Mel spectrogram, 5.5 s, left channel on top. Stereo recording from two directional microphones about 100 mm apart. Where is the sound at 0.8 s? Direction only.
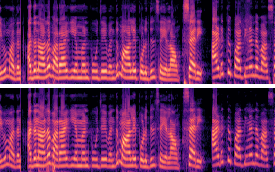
10° left (ahead or behind).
